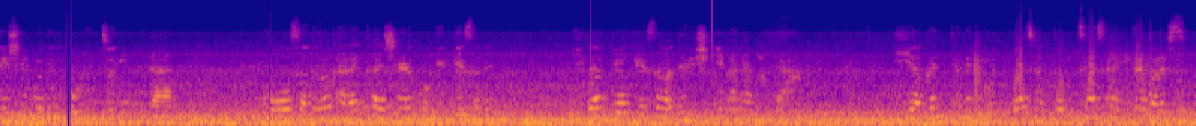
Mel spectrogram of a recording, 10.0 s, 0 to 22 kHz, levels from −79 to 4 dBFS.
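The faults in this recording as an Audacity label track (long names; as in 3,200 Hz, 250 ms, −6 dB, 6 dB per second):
0.550000	0.590000	drop-out 39 ms
2.240000	2.250000	drop-out 13 ms
4.920000	4.920000	click −8 dBFS
5.930000	5.930000	click −5 dBFS
8.280000	9.610000	clipping −16 dBFS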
